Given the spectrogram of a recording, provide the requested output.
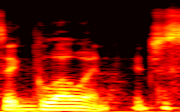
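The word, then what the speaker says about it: Glóin: Yes, I love how you guys, okay, so that is the correct pronunciation. Glowin.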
